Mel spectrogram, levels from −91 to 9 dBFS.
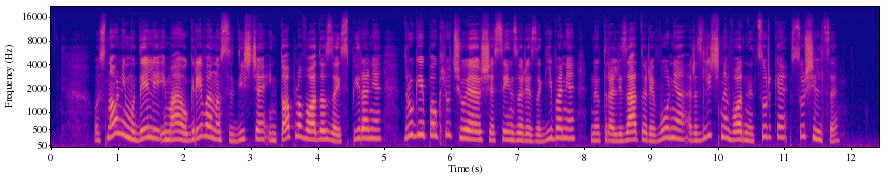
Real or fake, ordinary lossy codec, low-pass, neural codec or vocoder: real; none; 19.8 kHz; none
